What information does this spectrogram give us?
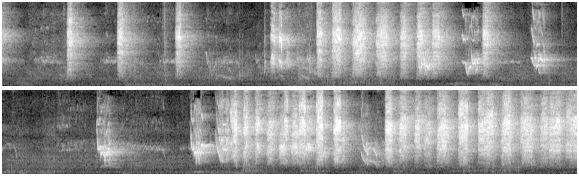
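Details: Chirping budgies: isolated sharp squeaks at first, then a run of quick, rhythmic high chirps, a pause, and a final dense burst of rapid scratchy twittering.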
